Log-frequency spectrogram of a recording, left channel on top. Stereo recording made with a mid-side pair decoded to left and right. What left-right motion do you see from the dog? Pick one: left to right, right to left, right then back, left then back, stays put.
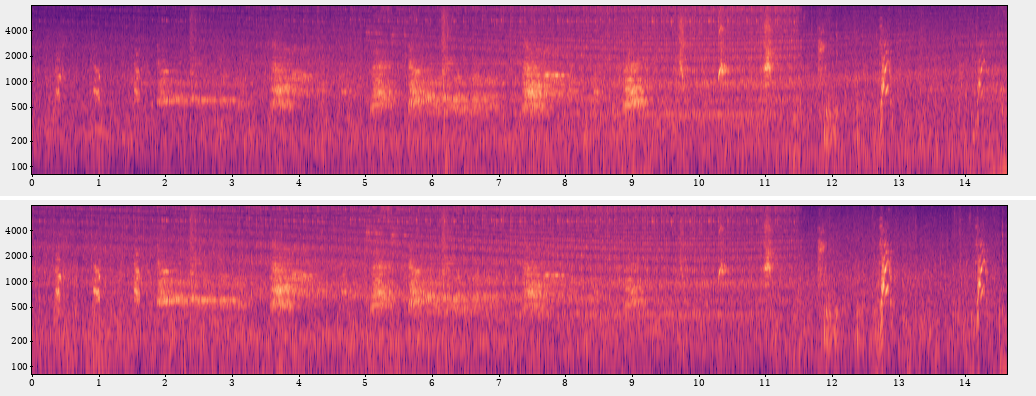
left then back.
